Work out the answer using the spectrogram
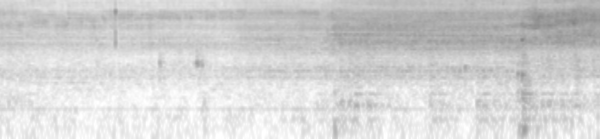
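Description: Marinated chicken sizzling as it is tipped into hot oil in a frying pan: a faint hiss that grows louder from about four seconds in as more of the chicken lands, with a few soft thuds near the end.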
